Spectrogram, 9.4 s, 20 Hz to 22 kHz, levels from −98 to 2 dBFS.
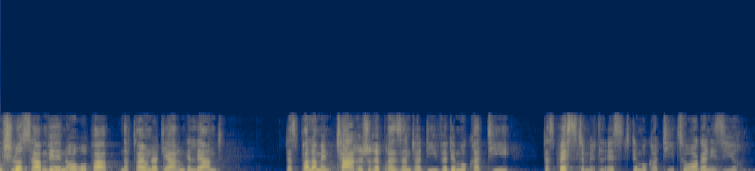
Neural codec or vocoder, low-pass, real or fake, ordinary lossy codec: none; 7.2 kHz; real; AAC, 48 kbps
